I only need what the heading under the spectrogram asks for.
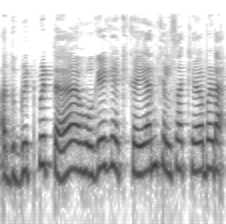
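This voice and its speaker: A rustic cartoon mother with a North Karnataka Kannada accent, worried about marrying off her daughter, voiced by a woman. She nags and lectures in a very high, thin voice. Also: fairly even intonation, racing. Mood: lecturing. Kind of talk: cartoon voice acting.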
